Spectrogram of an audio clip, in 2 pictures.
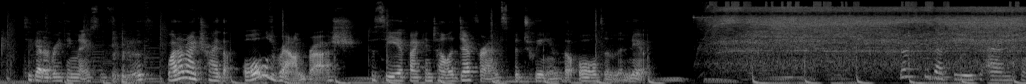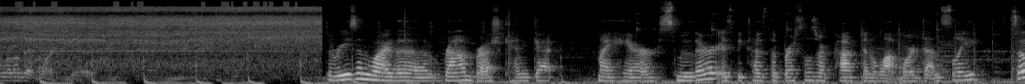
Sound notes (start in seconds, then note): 7.0 brush whirring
